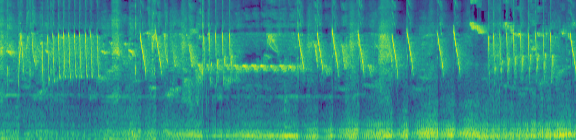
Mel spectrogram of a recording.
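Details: Bar-winged prinia singing in a fast, semi-active style: quick runs of sharp high chirps, then separate falling and rising sweeps repeated through the phrase, over a low steady hum.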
